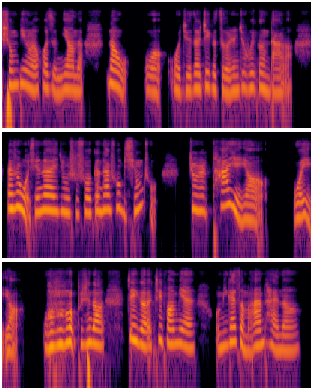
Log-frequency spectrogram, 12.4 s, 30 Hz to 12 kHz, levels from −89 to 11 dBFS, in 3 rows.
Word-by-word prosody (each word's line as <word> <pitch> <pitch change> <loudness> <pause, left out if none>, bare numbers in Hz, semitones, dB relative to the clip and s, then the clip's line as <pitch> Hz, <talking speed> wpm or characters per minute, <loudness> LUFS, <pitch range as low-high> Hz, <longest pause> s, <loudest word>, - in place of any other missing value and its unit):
生 235 0 0
病 245 -3 -2
了 185 -1 0
或 210 0 -3
怎 185 -4 -6
么 165 - -5
样 190 -1 0
的， 175 - -4 0.3
那 245 -5 +3
我 175 -3 -6
我 190 - -5
觉 180 +1 -5
得 200 +1 0
这 220 +2 -2
个 190 - -4
责 170 -2 -4
任 180 +3 -3
就 205 +1 -6
会 205 +1 -4
更 200 -3 -3
大 170 -1 -3
了。 - - -8 0.3
但 320 -1 +5
是 340 - +4
我 285 - +4
现 270 +1 -1
在 300 -1 +5
就 275 -1 -1
是 255 - -8
说， 260 +1 -1
跟 285 +1 0
他 305 +1 +3
说 330 +2 -3
不 285 - -4
清 290 - -2
楚， - - -12 0.4
就 310 - 0
是 290 -1 0
他 365 +2 +4
也 290 - +2
要， 185 -2 -2 0.3
我 210 +2 0
也 235 - -1
要， - - -1 0.3
我 240 +5 +5
不 250 - -7
知 255 - +2
道 240 -2 +5 0.3
这 305 -3 +4
个 230 -2 +5
这 295 - -1
方 250 -2 +4
面 220 -5 +1 0.3
我 - - -8
们 210 - -2
应 - - -5
该 275 - +5
怎 255 -6 0
么 175 - -5
安 225 +2 +5
排 235 -7 -2
呢？ 185 +1 -4
230 Hz, 300 characters per minute, -21 LUFS, 195-275 Hz, 0.4 s, 但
